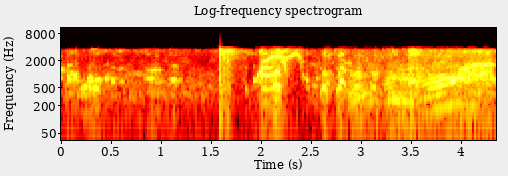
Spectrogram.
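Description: A sudden sharp crack about one and a half seconds in, followed by high voices gliding up and down in pitch.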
